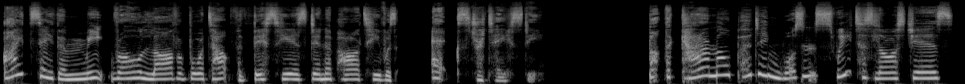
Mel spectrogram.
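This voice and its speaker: A woman's voice: sits high, animated, a little slow, no echo, clean studio sound. A woman voicing an earnest, eager young female operator in scripted video game lines. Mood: cheerful.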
